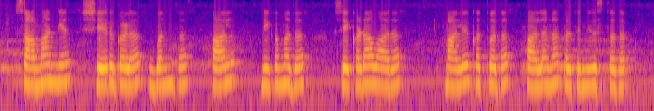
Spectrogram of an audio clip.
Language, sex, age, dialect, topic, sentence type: Kannada, female, 18-24, Dharwad Kannada, banking, statement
